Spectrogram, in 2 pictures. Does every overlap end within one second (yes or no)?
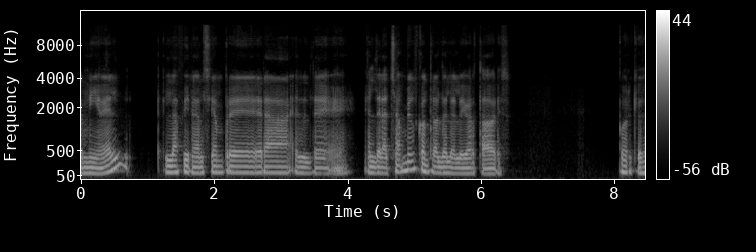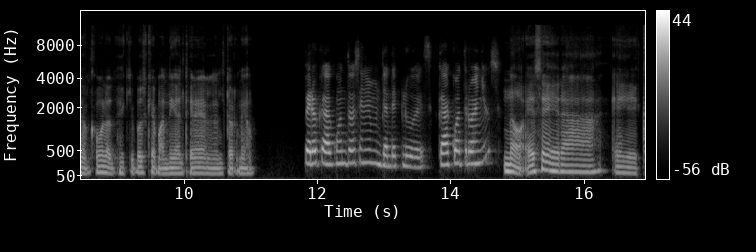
yes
